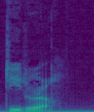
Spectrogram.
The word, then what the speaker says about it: Deidara: There are a lot of pronunciations. I end up pronouncing it Deidara, because that's how Sasori pronounces it.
